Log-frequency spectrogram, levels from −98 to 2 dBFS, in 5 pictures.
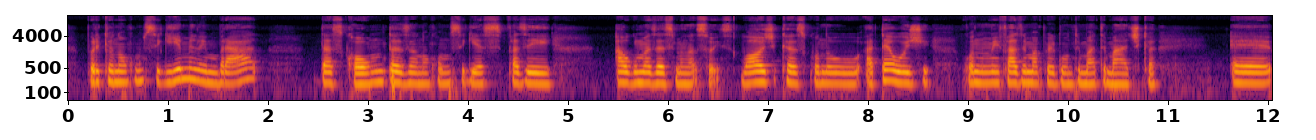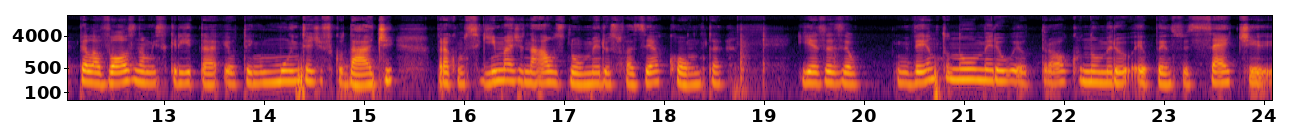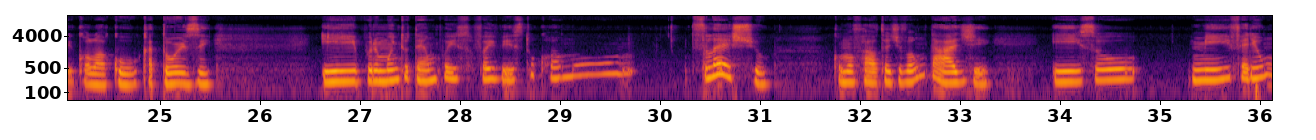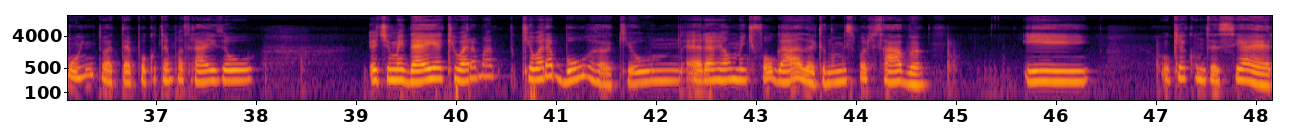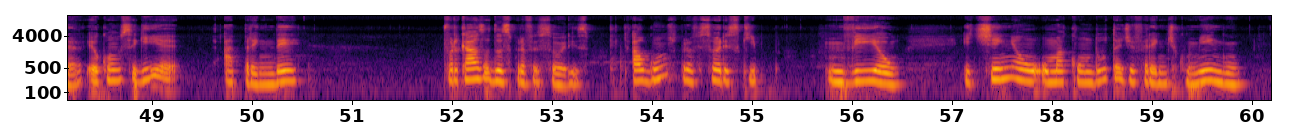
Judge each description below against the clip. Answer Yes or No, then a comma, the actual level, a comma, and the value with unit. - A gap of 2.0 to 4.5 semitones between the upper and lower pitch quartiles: Yes, average, 2.8 semitones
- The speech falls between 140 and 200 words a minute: No, average, 125 wpm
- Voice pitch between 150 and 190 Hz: No, high, 205 Hz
